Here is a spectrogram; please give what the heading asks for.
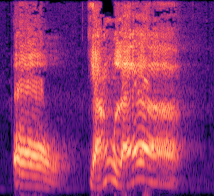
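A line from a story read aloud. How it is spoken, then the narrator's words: Startled exclamation. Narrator (Vietnamese): quái nhân mặt đỏ như chu sa, nhìn thấy Thế Hùng, liền thối lui trở lại hai bước, miệng kêu lên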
